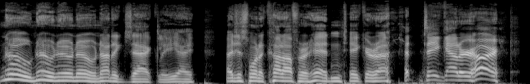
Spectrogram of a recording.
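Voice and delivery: casual, matter-of-fact movie-character voice. Retelling a funeral scene from a movie: casually imitating Van Helsing. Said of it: "He just says it so casually".

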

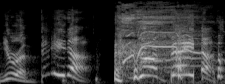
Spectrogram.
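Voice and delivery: put-on, high-pitched screamed jeering. Retelling screaming at a reality show man on tv: retelling own screaming at tv. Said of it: "I was screaming for episodes going".

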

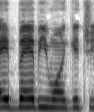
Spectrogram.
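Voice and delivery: high, coaxing street hustler voice. Describing a game scene when mom walks in: imitating a roadside prostitute. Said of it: "some prostitute on the side of the road that's like".

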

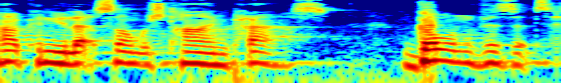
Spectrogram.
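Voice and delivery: usual speaking voice

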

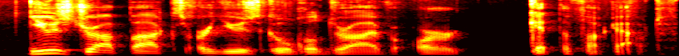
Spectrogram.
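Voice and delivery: ordinary talk, nothing marked

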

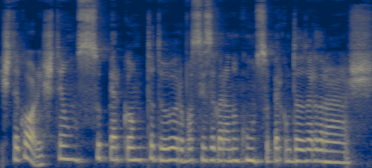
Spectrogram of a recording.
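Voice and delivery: put-on old man voice. Mimicking the joke old people always make about phones; old man voice. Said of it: "Isto é a minha voz de velho".

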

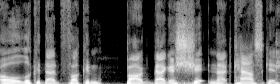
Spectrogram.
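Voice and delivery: normal talking voice

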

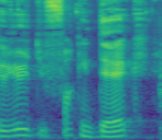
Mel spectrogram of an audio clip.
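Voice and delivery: mock muttering under breath. Retelling a reply to a pushy guy at a line: muttered under breath. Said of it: "under my breath".

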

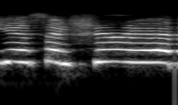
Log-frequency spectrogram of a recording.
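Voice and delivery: loud, very high-pitched frog puppet voice. A puppeteer voices her frog puppet answering, in Camilla the frog puppet voice. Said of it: "she's my puppet".

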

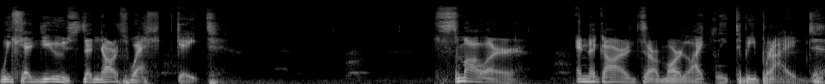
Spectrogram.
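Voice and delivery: swashbuckling pirate character voice. Answering another character's question in role, in a pirate voice. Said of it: "Now I'm doing a pirate voice".

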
